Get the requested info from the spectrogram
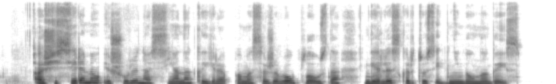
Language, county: Lithuanian, Vilnius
